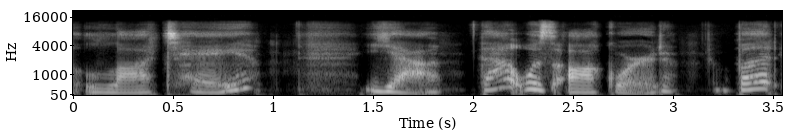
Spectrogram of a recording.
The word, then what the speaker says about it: latte: Example, that moment when you said latte like lay-tea instead of latte.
